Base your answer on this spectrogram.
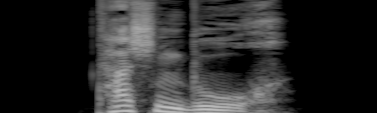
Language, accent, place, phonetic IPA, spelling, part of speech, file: German, Germany, Berlin, [ˈtaʃn̩ˌbuːx], Taschenbuch, noun, De-Taschenbuch.ogg
- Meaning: paperback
